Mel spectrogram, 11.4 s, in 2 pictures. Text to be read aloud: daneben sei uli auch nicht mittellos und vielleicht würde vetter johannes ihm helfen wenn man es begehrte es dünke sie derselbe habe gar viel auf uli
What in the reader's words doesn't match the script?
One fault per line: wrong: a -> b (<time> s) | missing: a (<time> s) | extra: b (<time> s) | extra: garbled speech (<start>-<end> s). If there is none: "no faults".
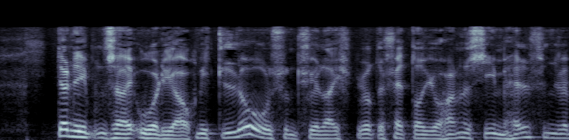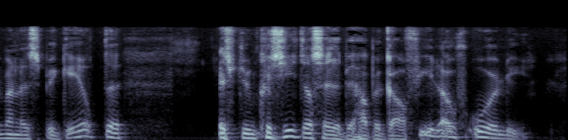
missing: nicht (2.0 s)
